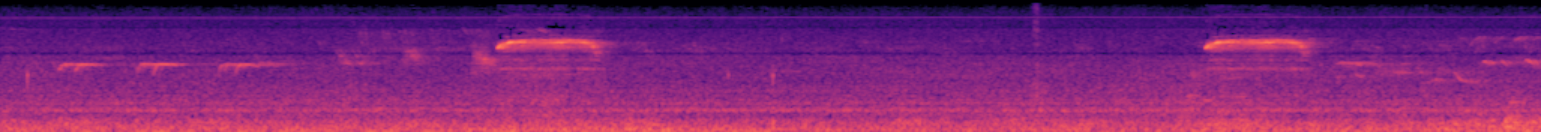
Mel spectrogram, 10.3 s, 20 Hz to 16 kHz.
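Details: At the entrance holes of observation nest boxes for common swifts in a house in Beek-Ubbergen, Netherlands, 8 June 2014: two piercing buzzy screams, each under a second, roughly five seconds apart, with soft high twitters before the first.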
